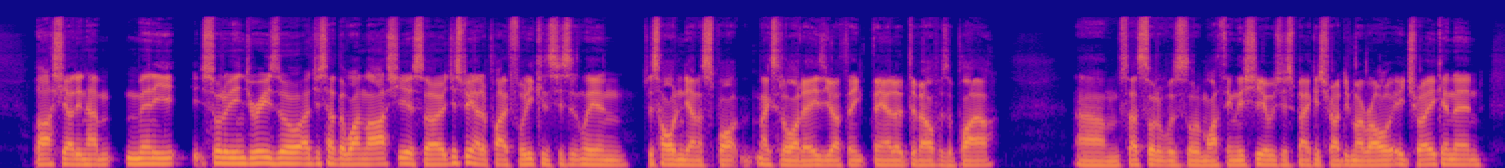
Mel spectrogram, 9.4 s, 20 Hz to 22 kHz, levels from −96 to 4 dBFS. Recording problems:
wrong speed, natural pitch; too fast; 1.6 times normal speed

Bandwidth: 14.5 kHz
